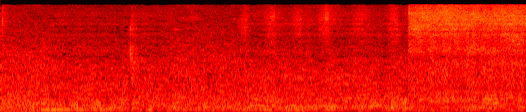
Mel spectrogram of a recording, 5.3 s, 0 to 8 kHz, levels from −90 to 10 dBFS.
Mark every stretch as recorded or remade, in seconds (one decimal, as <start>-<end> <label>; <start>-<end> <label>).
0.0-0.5 recorded; 0.5-1.7 remade; 1.7-2.5 recorded; 2.5-5.3 remade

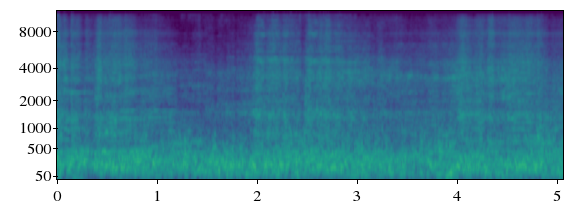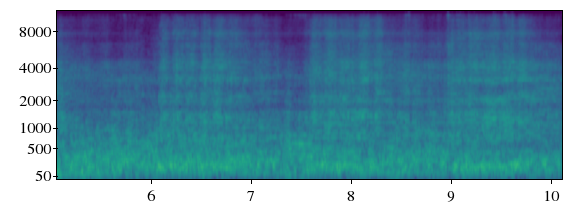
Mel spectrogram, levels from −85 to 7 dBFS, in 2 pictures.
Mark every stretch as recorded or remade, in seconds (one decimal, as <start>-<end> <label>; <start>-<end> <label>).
0.0-1.5 remade; 1.5-3.3 recorded; 3.3-5.9 remade; 5.9-6.6 recorded; 6.6-10.1 remade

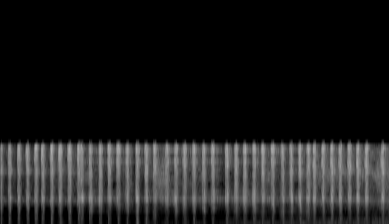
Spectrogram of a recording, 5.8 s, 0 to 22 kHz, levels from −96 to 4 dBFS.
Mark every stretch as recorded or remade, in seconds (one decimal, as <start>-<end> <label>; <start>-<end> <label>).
0.0-1.2 recorded; 1.2-4.7 remade; 4.7-5.8 recorded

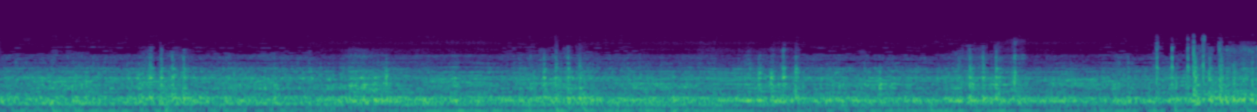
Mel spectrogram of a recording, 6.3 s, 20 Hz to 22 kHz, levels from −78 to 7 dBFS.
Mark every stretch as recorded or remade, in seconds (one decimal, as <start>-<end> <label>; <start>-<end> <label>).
0.0-1.6 recorded; 1.6-2.5 remade; 2.5-3.2 recorded; 3.2-4.0 remade; 4.0-5.0 recorded; 5.0-5.5 remade; 5.5-6.3 recorded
